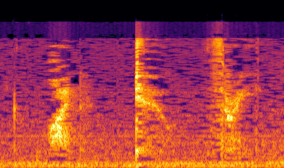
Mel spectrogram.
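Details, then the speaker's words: Whispered pectoriloquy: the patient whispers "one two three" and it comes through the chest wall louder and clearer than normal, suggesting the air-filled lung has become airless (consolidation). "all these changes in voice sound suggest that the air-filled lung has become airless"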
